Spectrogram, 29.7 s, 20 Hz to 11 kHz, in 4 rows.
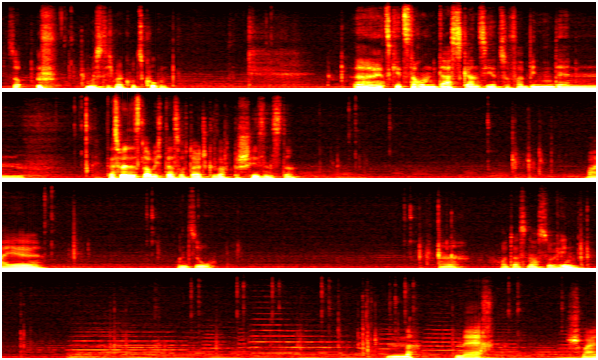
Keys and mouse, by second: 1.1-1.7 drag, 1.4 Tab, 4.5 KP_Decimal, 6.1-6.5 middle drag, 6.7 middle drag, 7.7 middle click, 9.5 middle click, 9.5 KP_1, 10.7 z, 13.9 drag, 14.3 s, 15.9-17.1 drag, 16.1 s, 17.1-17.7 middle drag, 17.7-20.9 drag, 18.0 s, 20.5 a, 20.7 Tab, 21.4 middle click, 21.5 click, 21.6-22.3 middle drag, 22.5 z, 24.1 Tab, 27.2 c, 28.3 c.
